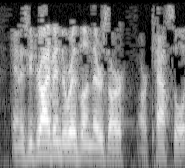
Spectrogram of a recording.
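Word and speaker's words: Rhuddlan: So in Welsh, the double D is pronounced like a TH. And while we speak English there, all the road signs are in English and in Welsh. So that's pronounced Rhyddlan.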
